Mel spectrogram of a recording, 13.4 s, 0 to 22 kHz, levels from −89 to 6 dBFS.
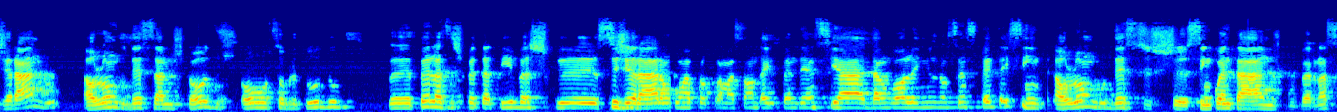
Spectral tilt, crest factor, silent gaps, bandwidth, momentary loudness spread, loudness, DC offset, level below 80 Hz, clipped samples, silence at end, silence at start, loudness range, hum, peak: -5 dB/octave; 18 dB; none; 11 kHz; 12 LU; -27 LUFS; under 0.1%; -76 dBFS; under 0.1%; 0 s; 0 s; 4 LU; none; -8 dBFS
